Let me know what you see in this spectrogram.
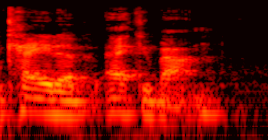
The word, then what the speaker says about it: Ekuban: I think there cannot be even 30 seconds between Bettinelli's exceptional save from Caleb Ekuban.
